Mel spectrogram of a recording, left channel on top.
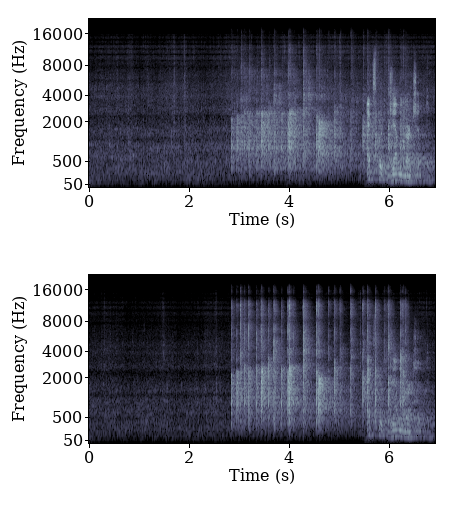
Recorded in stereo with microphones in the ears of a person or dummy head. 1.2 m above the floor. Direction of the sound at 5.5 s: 25° left (ahead or behind).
